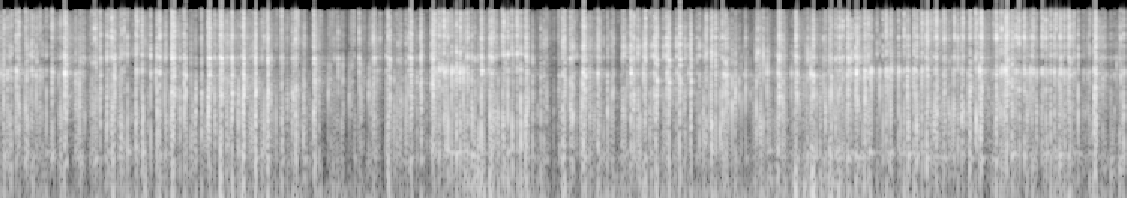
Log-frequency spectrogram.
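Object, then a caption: Glass perfume bottle with plastic cap. A small clear glass perfume bottle with a black cap is held in the hand while the fingers rapidly and repeatedly take the cap off, put it back and click it. The result is a dense, continuous stream of sharp, bright clicks and rattles with very short ring, running steadily throughout over a dull low undertone.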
